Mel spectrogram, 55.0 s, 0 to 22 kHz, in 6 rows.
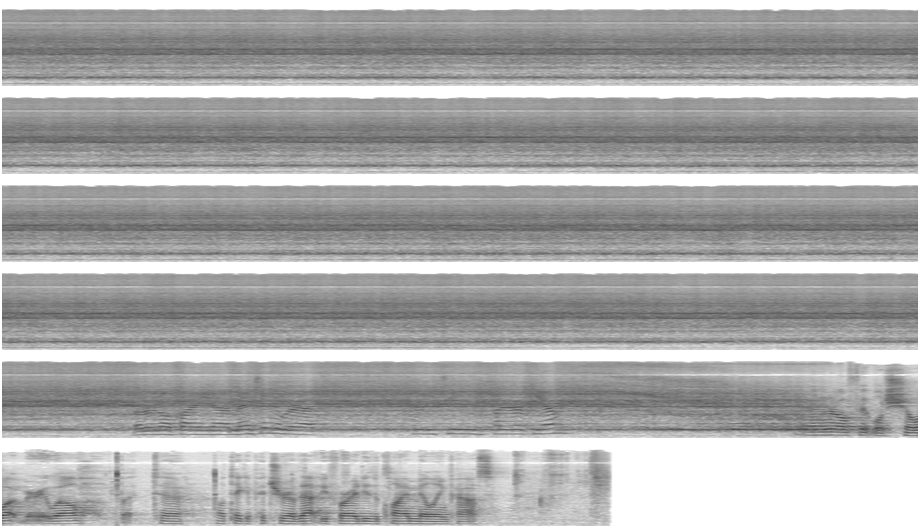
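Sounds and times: milling machine cutting aluminium: 0:19.3 - 0:45.3.

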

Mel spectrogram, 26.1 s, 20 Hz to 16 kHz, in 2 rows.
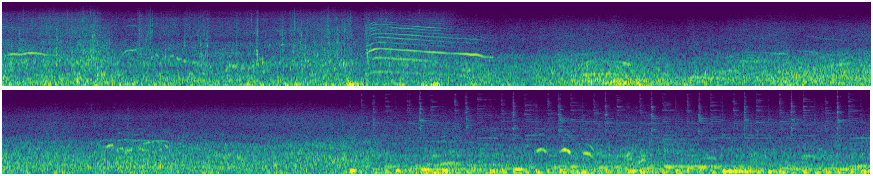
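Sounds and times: surf breaking on sand: 0:00.0 - 0:11.8.

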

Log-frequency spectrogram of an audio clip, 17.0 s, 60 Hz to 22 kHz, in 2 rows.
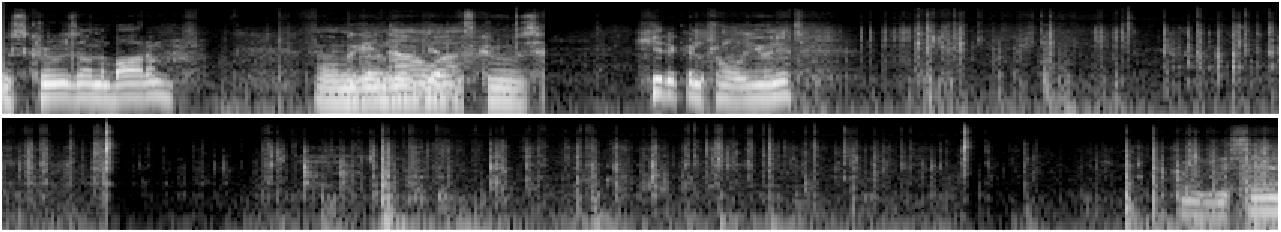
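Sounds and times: plastic clicking and scraping: 0:05.3 - 0:17.0.

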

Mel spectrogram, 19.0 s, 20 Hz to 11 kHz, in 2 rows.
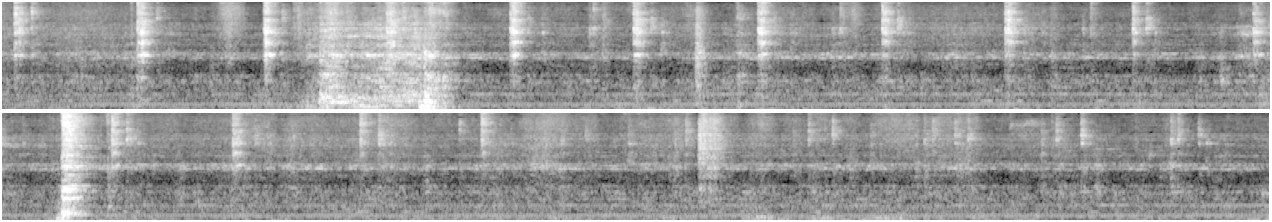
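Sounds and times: steady low hum: 0:00.0 - 0:19.0
dishes and utensils clinking: 0:01.9 - 0:06.8.

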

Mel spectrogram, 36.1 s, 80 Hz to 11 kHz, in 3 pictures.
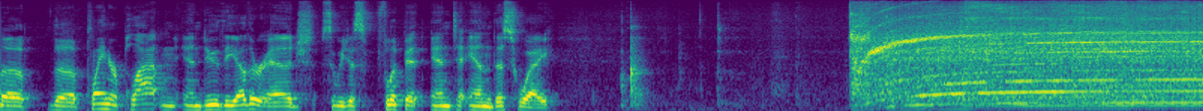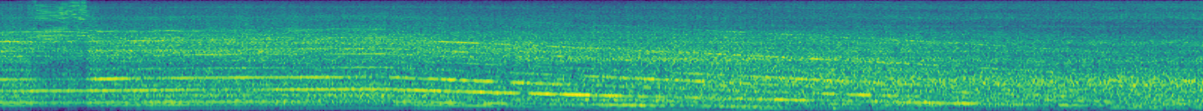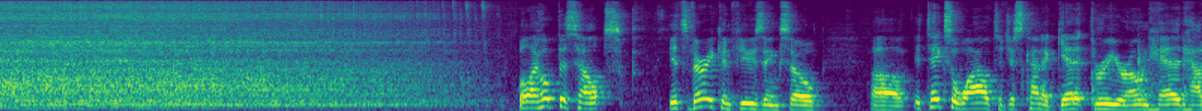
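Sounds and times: thickness planer whine: 0:08.5 - 0:29.1.

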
